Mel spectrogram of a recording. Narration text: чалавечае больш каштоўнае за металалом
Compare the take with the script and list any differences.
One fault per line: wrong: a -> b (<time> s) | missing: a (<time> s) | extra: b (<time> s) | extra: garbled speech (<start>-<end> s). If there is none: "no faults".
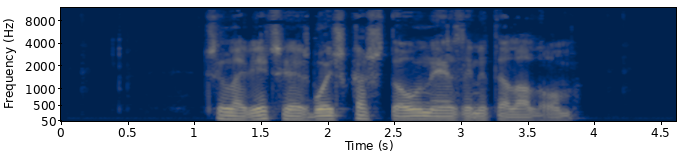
no faults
